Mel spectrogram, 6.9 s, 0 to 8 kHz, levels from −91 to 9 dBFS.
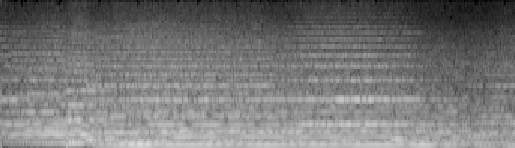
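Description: At 0.88 s the audio has a skip ahead: playback jumps straight past roughly 0.7 s of material, likely because the jitter buffer overflowed and discarded queued audio. Unlike a dropout, there is no silence or filled gap, only an abrupt join, heard through a wideband call path with nothing above 8 kHz.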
